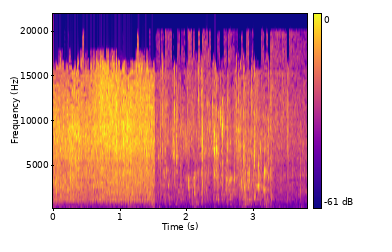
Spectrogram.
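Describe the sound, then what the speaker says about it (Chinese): Water pours into a pot of stir-fried carrots and seafood mushrooms for soup as a steady rushing stream, then stops abruptly, leaving softer crackling and bubbling from the pot. "再根据家人的饭量，添加适量的清水"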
